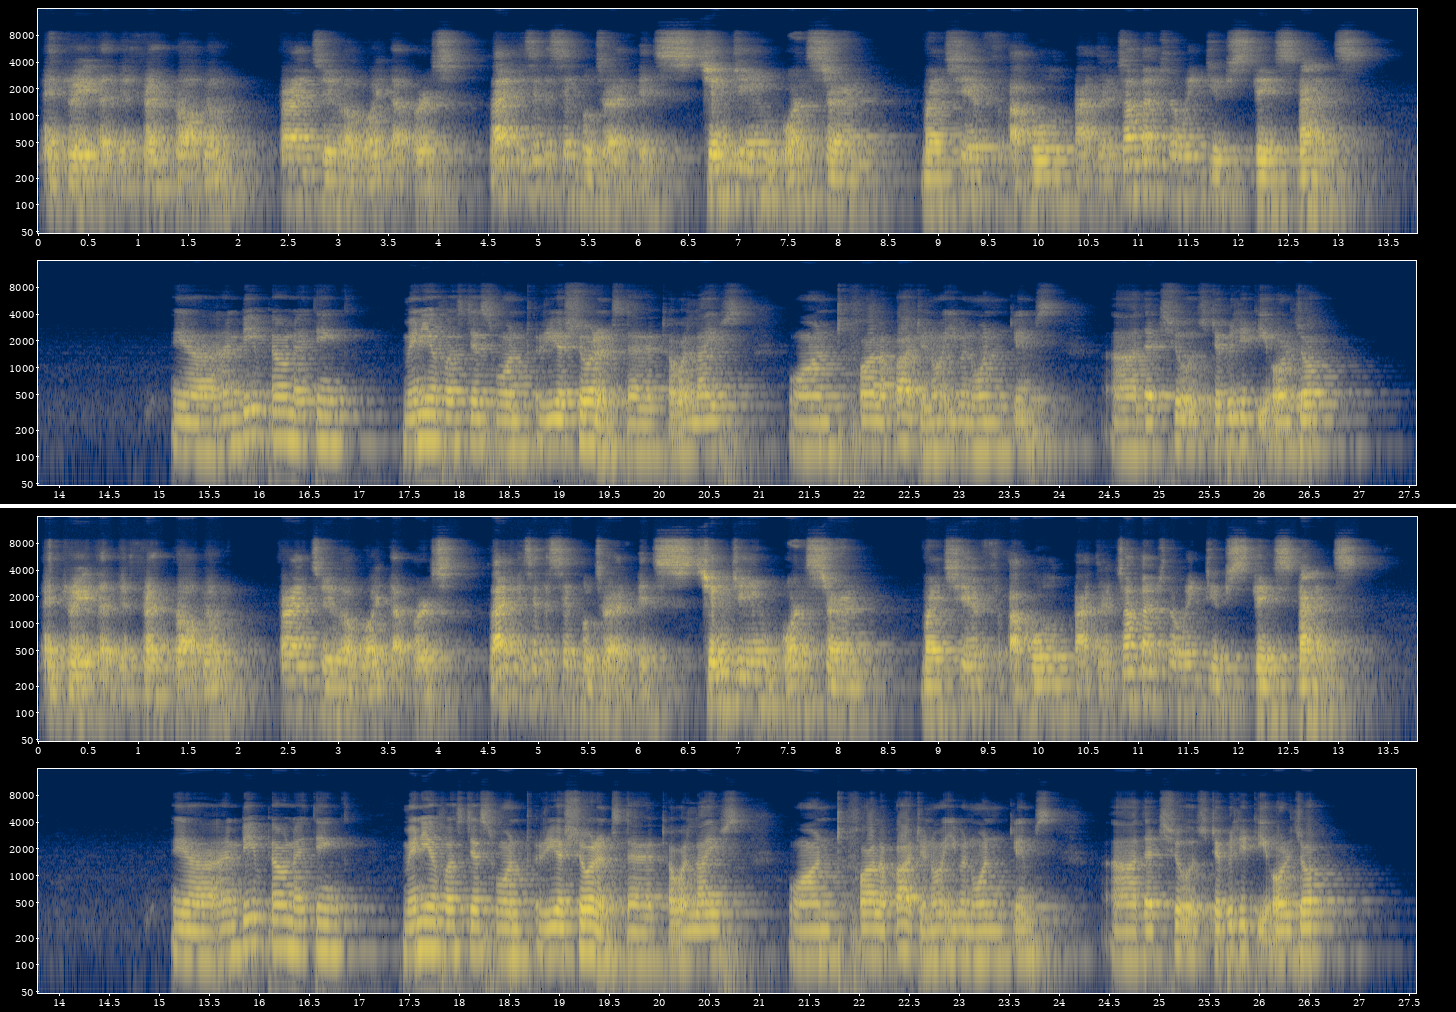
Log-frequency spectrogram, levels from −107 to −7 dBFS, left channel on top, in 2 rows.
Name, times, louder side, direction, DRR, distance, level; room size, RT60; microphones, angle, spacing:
voice 1, 0.0-1.9 2.4-4.1 4.5-8.3 8.8-13.2, right 1 dB, 75° right, 3 dB, 1.3 m, -27 dB
voice 2, 15.1-16.8 17.4-20.8 21.3-23.9 24.5-26.5, right 1 dB, 30° right, 3 dB, 0.5 m, -26 dB
10.5 x 8.2 x 2.4 m, 0.90 s
head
